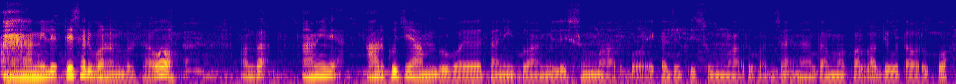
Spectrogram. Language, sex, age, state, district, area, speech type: Nepali, male, 18-30, West Bengal, Alipurduar, urban, spontaneous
